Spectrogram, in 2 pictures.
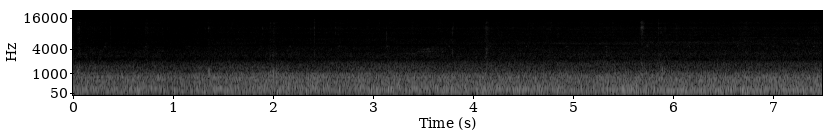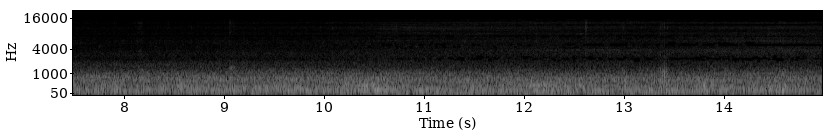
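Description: Steady low rumble of highway traffic, with no distinct events standing out.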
